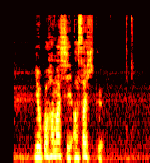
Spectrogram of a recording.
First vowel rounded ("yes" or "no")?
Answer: yes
